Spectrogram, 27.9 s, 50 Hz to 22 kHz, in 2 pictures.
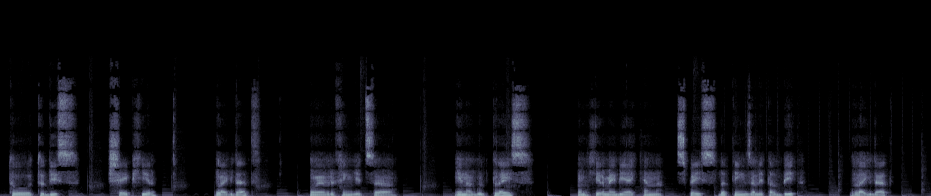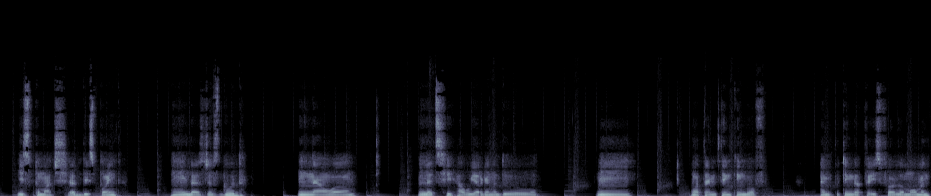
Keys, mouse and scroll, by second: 2.6 shift+middle click, 2.7 scroll down 1, 3.5 click, 4.1 scroll up 2, 4.2-5.8 drag, 4.2 middle click, 5.9 shift+middle click, 6.2-7.2 middle drag, 7.3 shift+scroll down 1, 7.4 shift+middle click, 7.9 scroll down 1, 8.1 scroll up 1, 8.1 2, 8.2-8.7 drag, 8.9 ctrl+click, 9.3 right click, 12.0 scroll down 1, 12.3 middle click, 13.1 scroll up 1, 13.8 1, 14.0 click, 14.9 g, 15.0 g, 15.7 click, 16.2 shift+middle click, 16.2 scroll down 1, 17.5 scroll up 2, 17.9-18.4 scroll down 1, 18.4 scroll up 1, 18.9 scroll down 1, 19.4 scroll up 1, 19.6 shift+middle click, 19.7 scroll down 1, 22.4 click, 22.6 shift+middle click, 23.2 scroll up 2, 25.8 shift+click, 25.8 2, 25.8 f, 26.1 scroll down 1, 27.3-27.9 drag.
